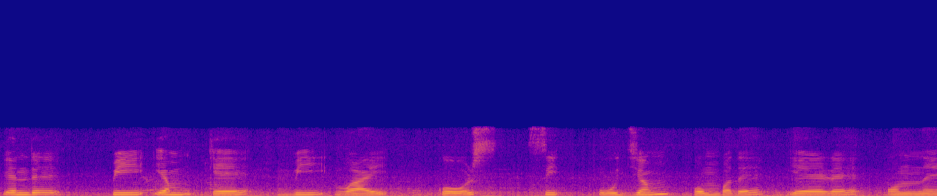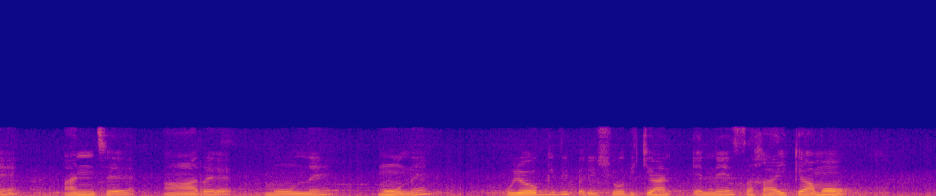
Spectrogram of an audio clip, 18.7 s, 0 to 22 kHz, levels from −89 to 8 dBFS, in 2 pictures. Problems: constant background noise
